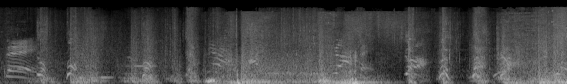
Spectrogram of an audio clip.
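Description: Heavy blows thud and crash into snow and rock.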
